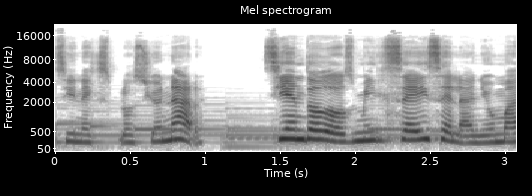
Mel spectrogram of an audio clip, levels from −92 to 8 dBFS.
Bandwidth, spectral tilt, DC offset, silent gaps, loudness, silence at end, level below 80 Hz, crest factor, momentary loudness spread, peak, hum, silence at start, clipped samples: 16 kHz; -3 dB/octave; under 0.1%; none; -20 LUFS; 0 s; -68 dBFS; 16 dB; 13 LU; -4 dBFS; none; 0 s; under 0.1%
